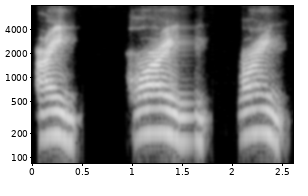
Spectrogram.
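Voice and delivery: throaty Arabic ain; ain demo. Shown as a demonstration. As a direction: pull आइन back into the throat. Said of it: "इसको कैसे पढ़ना है?".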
